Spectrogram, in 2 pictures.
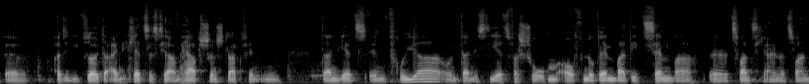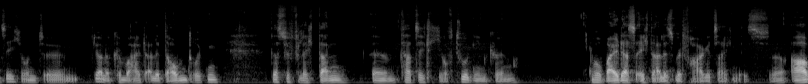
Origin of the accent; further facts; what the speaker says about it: Wolfsburg, Lower Saxony, Germany; Naja, ich bin gebürtiger Wolfsburger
